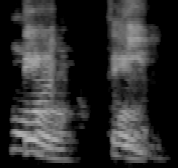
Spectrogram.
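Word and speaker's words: fourteen: Right here, the syllables stress goes in 10. 14, right?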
